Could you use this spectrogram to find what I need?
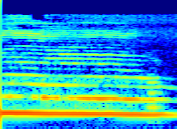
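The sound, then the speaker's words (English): A voice imitates a crying elephant with a long, sustained, steady wailing tone that holds for nearly two seconds before trailing off, heard alone. “And the poor little boy elephant is crying his heart out.”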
